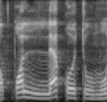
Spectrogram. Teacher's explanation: ان ترقق هذه اللام وان ننتبه الى الطاء فلا ترقق فتصبح حرفا اخر اذا الطاء مفخمه اللام بعدها مرققه ثم القاف في مرتبتها في درجه التفخيم هذا اول امر كذلك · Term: اللام المفتوحه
